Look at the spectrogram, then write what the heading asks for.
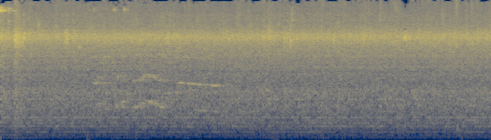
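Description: A steady high-pitched hiss with a few faint bird chirps about a second and a half in, after a brief sharp sound at the very start.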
